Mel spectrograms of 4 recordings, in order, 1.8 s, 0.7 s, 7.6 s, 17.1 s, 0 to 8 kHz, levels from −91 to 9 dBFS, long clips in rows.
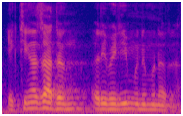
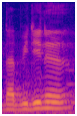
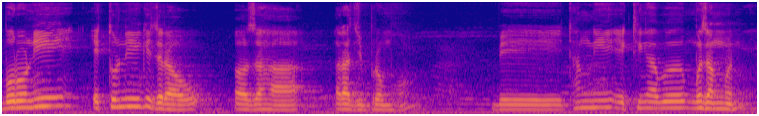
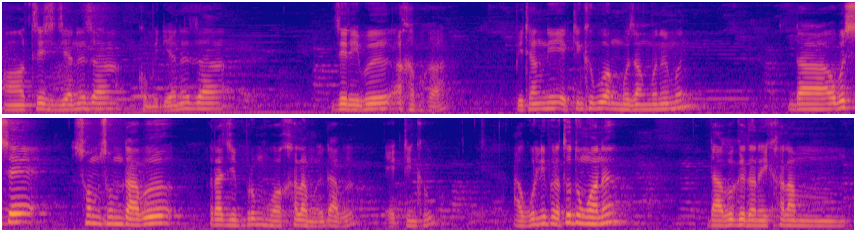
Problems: none marked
